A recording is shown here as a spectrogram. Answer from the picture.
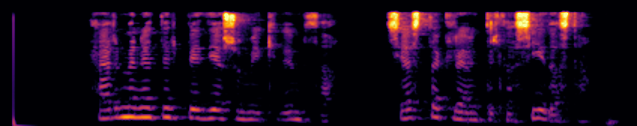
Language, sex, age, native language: Icelandic, female, 40-49, Icelandic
